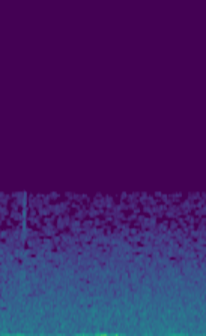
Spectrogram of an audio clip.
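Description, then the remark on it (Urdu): Water leaking from the ceiling, poured from above as a poisonous termite treatment, comes down in a steady, rushing splatter, continuous, with no talking over it. “اور زیادہ آئے گا, انہوں نے اوپر سے پانی ڈالا ہے, دو تین وہ لے آؤ, کوئی تسلے لے آؤ.”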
